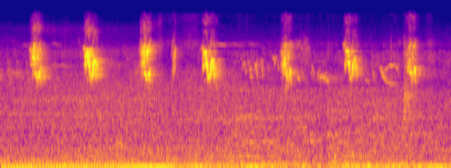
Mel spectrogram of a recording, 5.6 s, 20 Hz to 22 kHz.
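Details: Repeated sharp, high-pitched chirps from a house sparrow, about one every 0.7 seconds, over a faint low rumble.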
